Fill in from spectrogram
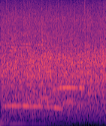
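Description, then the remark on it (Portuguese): An audience applauding God during a church service, a dense, steady wash of many hands clapping that holds evenly throughout, with a faint tonal hum running underneath. “Mas eu quero que você dê mais uma salva de palmas para aquele que te formou.”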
